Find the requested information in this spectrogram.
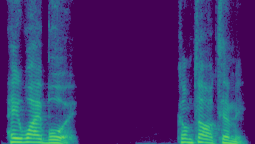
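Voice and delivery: high, loud holler across the hall; calling out. Retold or imitated. Older inmate pestering the man across the hall, calling out. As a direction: imitate a neighbor hollering, pitched well up. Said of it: "don't yell over here".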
